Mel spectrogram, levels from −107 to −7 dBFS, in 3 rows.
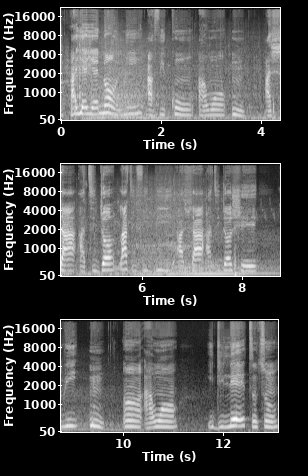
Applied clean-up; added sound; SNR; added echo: none; Car; 12 dB; none.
